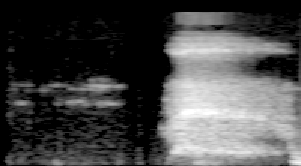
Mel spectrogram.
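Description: A man's breathy sigh: a loud exhale through the mouth starting about a second in, strongest at the onset and trailing off.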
